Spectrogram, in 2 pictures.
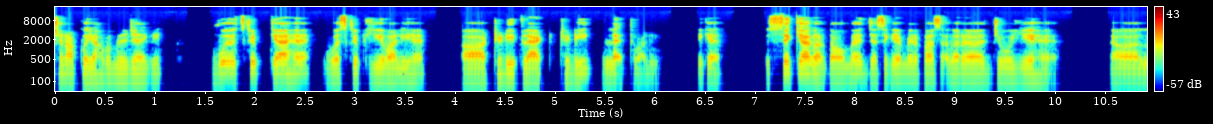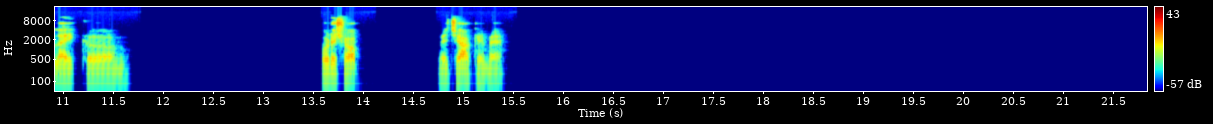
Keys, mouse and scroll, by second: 2.4 click, 9.6 click, 10.6 click, 11.7 click, 11.9 click, 13.9 click, 14.1 click, 15.0 click, 15.2 click, 18.8 click, 19.7 click, 20.8 click, 21.0 click.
